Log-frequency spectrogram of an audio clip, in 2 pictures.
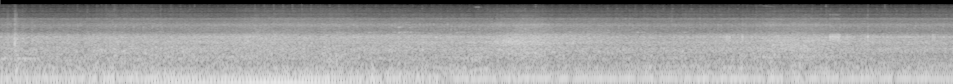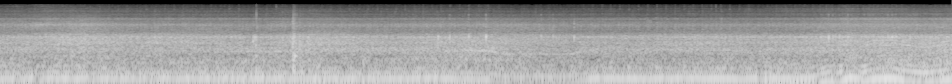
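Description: Motorcycle engine idling with a steady low hum while stopped in traffic, picked up by an action camera mounted on its mirror.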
